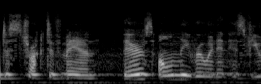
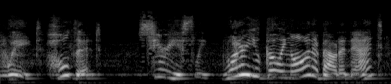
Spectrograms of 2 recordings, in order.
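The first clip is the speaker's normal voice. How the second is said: shocked; 9 semitones higher, 4 dB louder than usual. Acted. Shocked interruption.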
